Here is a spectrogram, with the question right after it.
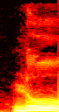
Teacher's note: واو مدہ ہے، ایک الف کے برابر کھینچ کر پڑھیں گے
